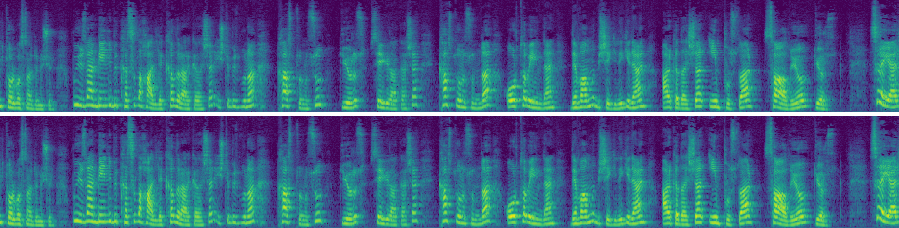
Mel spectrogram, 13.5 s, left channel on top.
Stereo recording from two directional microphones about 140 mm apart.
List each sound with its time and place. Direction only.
0.1 s speech: 25° right (ahead or behind)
